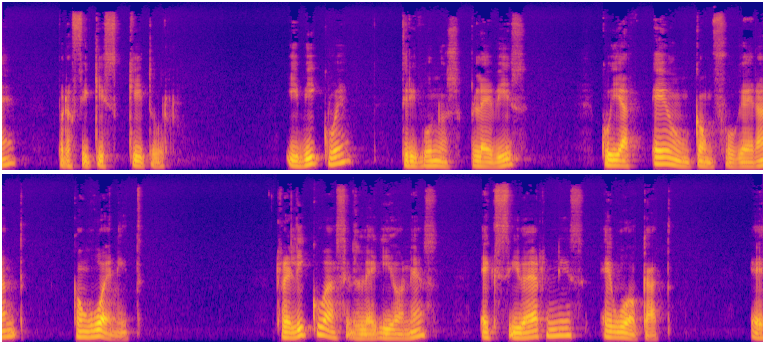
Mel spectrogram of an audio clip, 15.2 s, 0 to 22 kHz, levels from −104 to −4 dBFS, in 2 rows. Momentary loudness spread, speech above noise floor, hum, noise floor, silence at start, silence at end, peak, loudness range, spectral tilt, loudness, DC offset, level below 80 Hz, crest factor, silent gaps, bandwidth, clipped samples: 13 LU; 53 dB; none; -73 dBFS; 0 s; 0 s; 0 dBFS; 3 LU; -7 dB/octave; -21 LUFS; under 0.1%; -66 dBFS; 22 dB; none; 18 kHz; under 0.1%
